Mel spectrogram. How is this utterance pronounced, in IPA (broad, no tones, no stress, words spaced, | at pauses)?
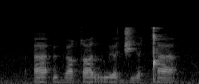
ʔa ʔə̃ɦɵɐ̯qarwʏɐ̯ d͡ʒiɐ̯ ǃa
